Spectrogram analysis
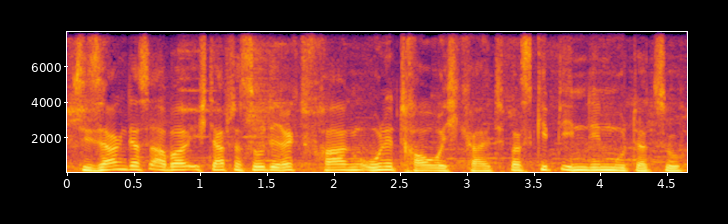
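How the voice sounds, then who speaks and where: A man's voice: fairly high pitch, steady tone, fairly quick, a little mellow, faint music behind. A man, interviewing a guest for radio with long, elaborate questions. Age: 60s.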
